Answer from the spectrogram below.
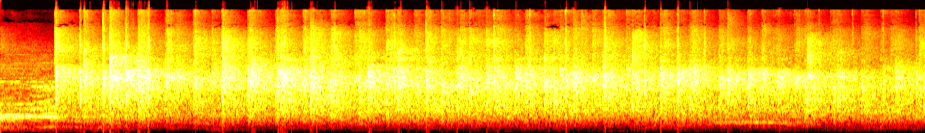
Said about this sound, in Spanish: ¿No le das un aplauso a Dios?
